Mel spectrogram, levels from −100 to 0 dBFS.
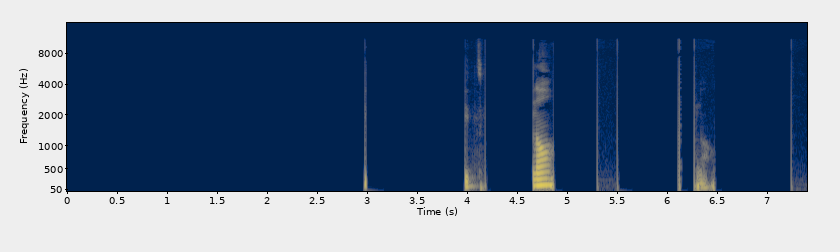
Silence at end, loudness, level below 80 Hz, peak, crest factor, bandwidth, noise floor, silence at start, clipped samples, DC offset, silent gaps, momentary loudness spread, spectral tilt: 0.95 s; -24 LUFS; -50 dBFS; -4 dBFS; 26 dB; 6.8 kHz; under -90 dBFS; 3.95 s; under 0.1%; under 0.1%; 4.23-4.64 s, 4.94-5.29 s, 5.64-6.10 s, 6.20-6.26 s; 25 LU; -10 dB/octave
